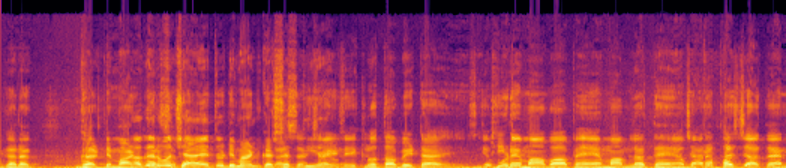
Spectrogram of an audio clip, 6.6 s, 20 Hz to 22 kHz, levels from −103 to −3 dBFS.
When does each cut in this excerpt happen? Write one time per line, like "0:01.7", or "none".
0:02.7
0:04.0
0:05.8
